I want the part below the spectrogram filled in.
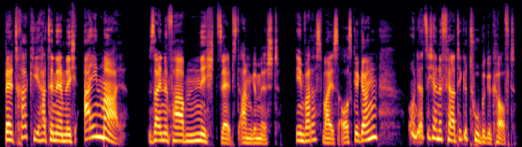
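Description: This podcast co-host is a woman explaining true crime to young listeners in a colloquial, storytelling style. She has a medium-pitched, slightly bright voice, captured in dry, studio-quality sound.

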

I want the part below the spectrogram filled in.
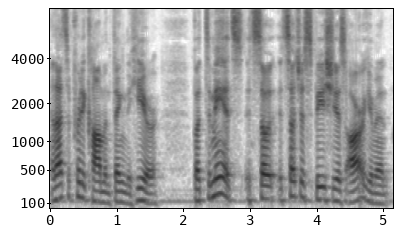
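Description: His mid-range voice has lively intonation, a normal speed and a fairly bright tone, though a sore throat leaves it crackly and gravelly and he is losing it. As a tennis coach on a live stream, he answers viewers in a casual, emphatic and opinionated way.

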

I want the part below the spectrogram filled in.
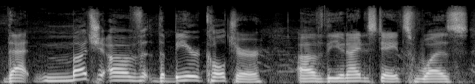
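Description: A man's voice: on the high side, takes it slowly, darkish tone, faint music behind. A man co-hosting a casual podcast, easygoing and wry, with some filler words, recorded live in a brewery. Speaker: podcast co-host. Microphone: single shared microphone.

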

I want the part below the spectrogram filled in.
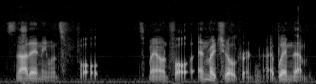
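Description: An American man co-hosting a casual sports podcast, his voice raspy like a smoker's and hoarse from a head cold. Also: very deep voice, expressive, fairly quick, fairly bright tone, no echo, poor audio. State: congested with a worsening cold.

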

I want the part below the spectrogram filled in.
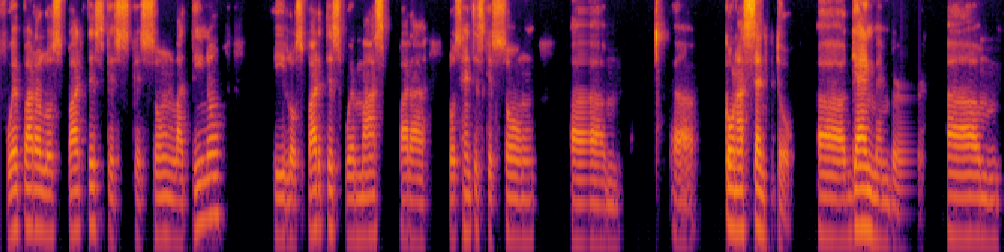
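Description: Halting actor with a mellow low voice. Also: male voice, steady tone. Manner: halting, many restarts, mixes English into his Spanish. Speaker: actor, interview guest. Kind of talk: casual interview. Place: Los Angeles.

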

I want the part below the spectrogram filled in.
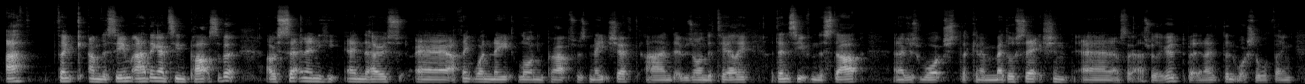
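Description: A man's voice: medium pitch, quick pace. A man with a broad Scottish accent chatting casually as a podcast co-host, sweary and jokey as he tells stories. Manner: sweary, jokey, animated storytelling. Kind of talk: casual chat about films.

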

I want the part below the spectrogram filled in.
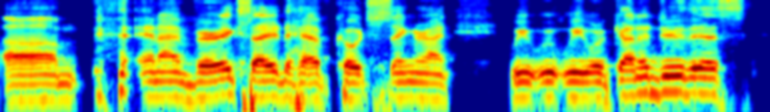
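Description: A middle-aged man with a very low voice hosts a podcast interview at home. He talks in a loose, chatty way full of ums and restarts. The sound is dry and close, with no room echo. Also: steady tone, normal speed. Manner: chatty, with many fillers and restarts. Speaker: podcast host. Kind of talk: casual interview.

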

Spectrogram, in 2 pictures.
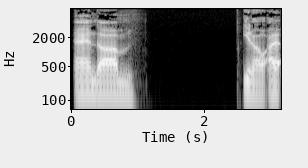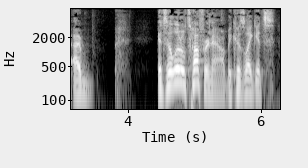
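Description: A man's voice: mid-range voice, very animated, unhurried, no echo, clean studio sound. A man in his thirties co-hosting a podcast in casual chat, rambling with many restarts and fillers. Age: 30s. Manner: rambling, full of restarts and "you know". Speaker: podcast co-host.

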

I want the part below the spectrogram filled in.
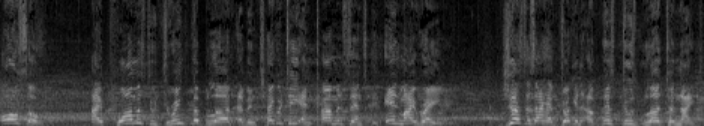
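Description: A pompous bloodthirsty warlord president, shouting really high and strained, noisy crowd all around. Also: male voice, big pitch swings, slow pace, hardly any pauses, long reverb tail, heavily acted. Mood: triumphant, savage. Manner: pompous, ranting. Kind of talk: shouted victory speech. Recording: noisy live rally with roaring crowd.

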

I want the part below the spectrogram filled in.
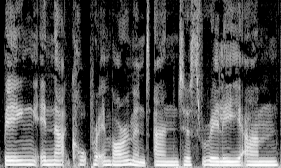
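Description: A woman with a croaky, hoarse frog voice, speaking haltingly as she searches for words in a radio interview. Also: low-pitched, flat delivery, darkish tone, no echo. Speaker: radio show guest. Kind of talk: personal interview conversation.

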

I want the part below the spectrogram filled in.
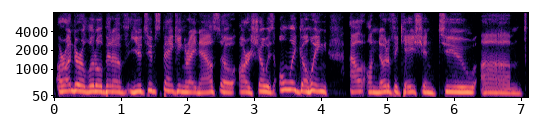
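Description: A man's voice: high-pitched, moderate pace, darkish tone, dry recording. A man in his forties hosting a podcast, rambling and joking irreverently in casual chat. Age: 40s. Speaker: podcast host.

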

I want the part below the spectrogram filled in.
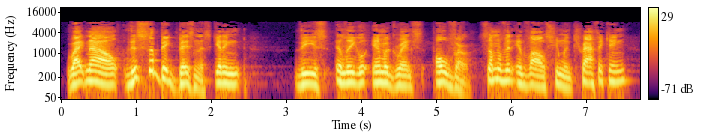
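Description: A man's voice: mid-range voice, no echo. A man hosting talk radio, giving opinionated commentary in a conversational, emphatic way.

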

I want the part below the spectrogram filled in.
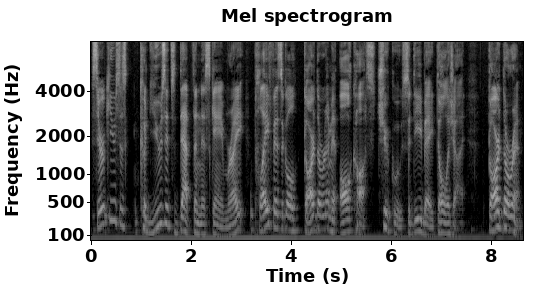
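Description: A man's voice: a little high, sing-song, unhurried, slightly rough. Chatty man talking college basketball. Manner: rambling, thinks out loud, laughs often. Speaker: podcast co-host. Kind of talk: casual sports podcast chat.

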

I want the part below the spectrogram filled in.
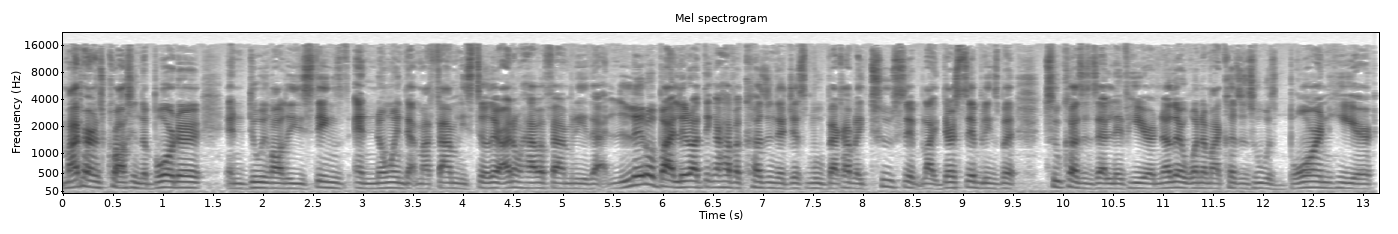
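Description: A man's voice: medium pitch, fast, hardly any pauses. A young American man co-hosting a podcast, telling rambling stories in casual chat. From United States. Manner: rambling, animated storyteller. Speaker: podcast co-host.

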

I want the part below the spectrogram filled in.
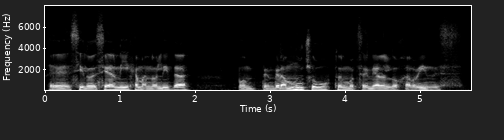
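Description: A man performs a scheming older governor who speaks with ceremonious, exaggerated courtesy. The voice sits on the low side, and the recording is dull and lo-fi. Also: moderate pace, warm tone, lightly acted. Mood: courteous.

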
